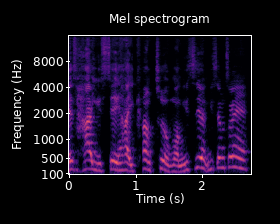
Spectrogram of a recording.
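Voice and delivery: normal talking voice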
